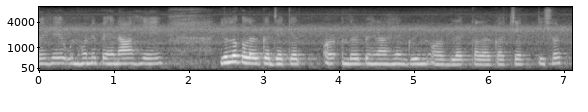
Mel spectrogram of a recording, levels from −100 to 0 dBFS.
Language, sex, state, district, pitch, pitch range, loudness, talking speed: Hindi, female, Assam, Hailakandi, 205 Hz, 200-215 Hz, -20 LUFS, 175 wpm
